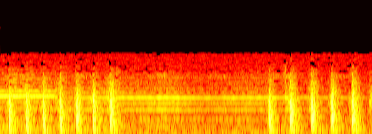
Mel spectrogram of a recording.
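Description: Two bursts of rapid knocking on a wooden door, about seven sharp raps each, separated by a pause of roughly a second and a half; fairly loud, with no voices. Knocking at the dark small frame building that serves as Joe Picatello's office and living quarters, on a side street near the park.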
